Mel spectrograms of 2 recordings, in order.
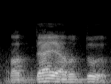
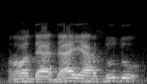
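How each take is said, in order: First: "Rodda yaruddu" said short, doubled d run together; contracted form. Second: "Rodada yardudu" spelled out slowly, every syllable separate; full original form. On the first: Teacher showing students the contracted verb form, said crisply. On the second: Teacher showing students the uncontracted original form, said slowly. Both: Shown as a demonstration. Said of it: "Disingkat aja daripada yardudu".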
